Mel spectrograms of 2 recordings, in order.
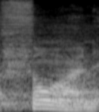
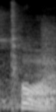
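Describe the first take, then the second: First: The word begins with a soft 'th' sound. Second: The word begins with a hard 't' sound. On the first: The speaker calls it wrong. "It would be pronounced like thorn in English" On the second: The speaker calls it right. "but it's torn"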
